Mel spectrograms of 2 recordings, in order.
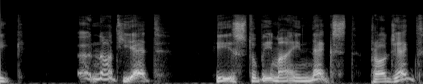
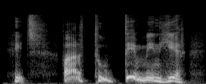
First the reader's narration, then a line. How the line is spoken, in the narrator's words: he gasped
